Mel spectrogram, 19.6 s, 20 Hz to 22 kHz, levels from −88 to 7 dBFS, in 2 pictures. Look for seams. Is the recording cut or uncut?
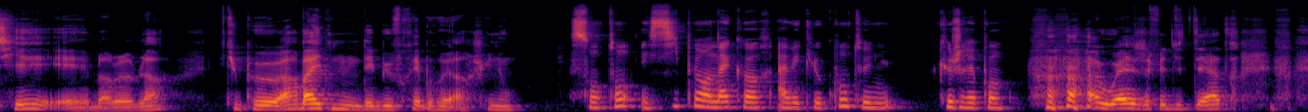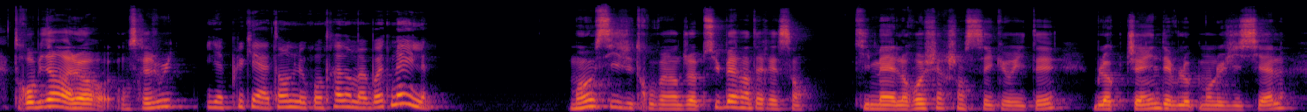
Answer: cut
